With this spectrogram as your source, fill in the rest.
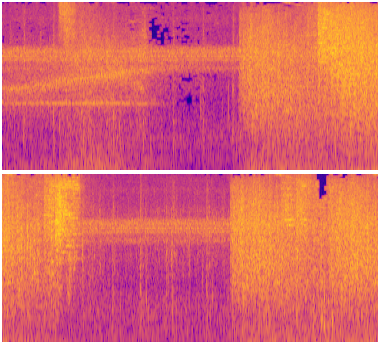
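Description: Footsteps run on a stone floor.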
